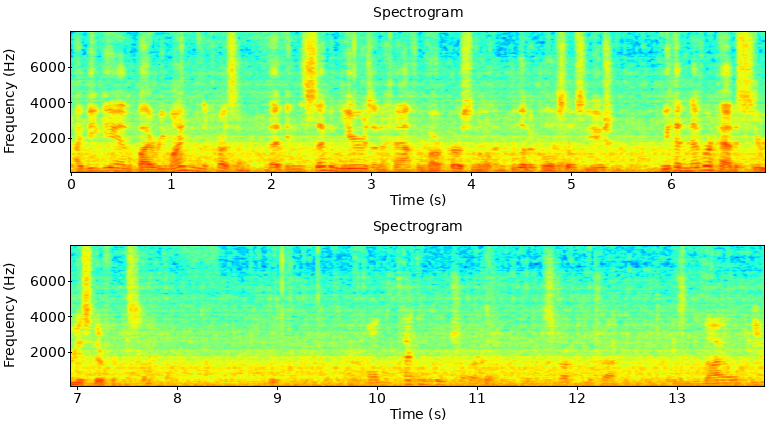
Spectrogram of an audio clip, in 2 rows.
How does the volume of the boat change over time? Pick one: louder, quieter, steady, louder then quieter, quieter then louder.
steady.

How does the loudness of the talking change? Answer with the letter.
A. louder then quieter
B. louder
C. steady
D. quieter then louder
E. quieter
E.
